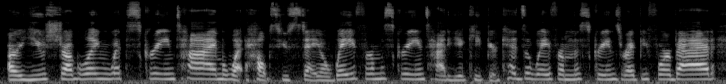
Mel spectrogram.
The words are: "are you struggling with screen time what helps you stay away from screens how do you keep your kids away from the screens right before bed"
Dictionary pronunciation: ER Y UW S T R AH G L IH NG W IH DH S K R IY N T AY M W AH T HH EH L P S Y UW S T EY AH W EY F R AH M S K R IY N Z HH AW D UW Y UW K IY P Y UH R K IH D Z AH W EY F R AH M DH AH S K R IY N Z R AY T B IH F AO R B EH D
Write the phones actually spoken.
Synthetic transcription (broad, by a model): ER Y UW S T R AH G L IH NG W IH DH S K R IY N T AY M W AH T HH EH L P S Y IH S T EY AH W EY F R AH M S K R IY N Z HH AW D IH Y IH K IY P Y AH R K IH D Z AH W EY F R AH M DH AH S K R IY N Z R AY T B IH F AO R B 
